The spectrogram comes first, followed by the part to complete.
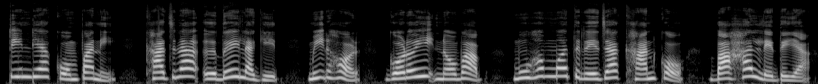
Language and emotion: Santali, neutral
